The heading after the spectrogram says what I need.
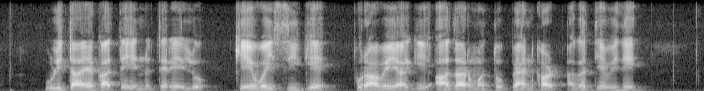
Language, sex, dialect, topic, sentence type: Kannada, male, Mysore Kannada, banking, statement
